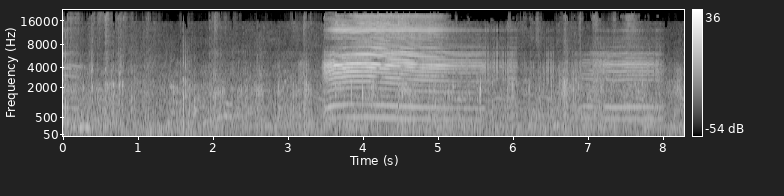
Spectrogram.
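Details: Sika deer at Nara Park, Japan, giving a drawn-out, tonal, slightly falling squeak of about two seconds, then a shorter, steadier squeak a second later, over a constant murmur of people and outdoor background noise.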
